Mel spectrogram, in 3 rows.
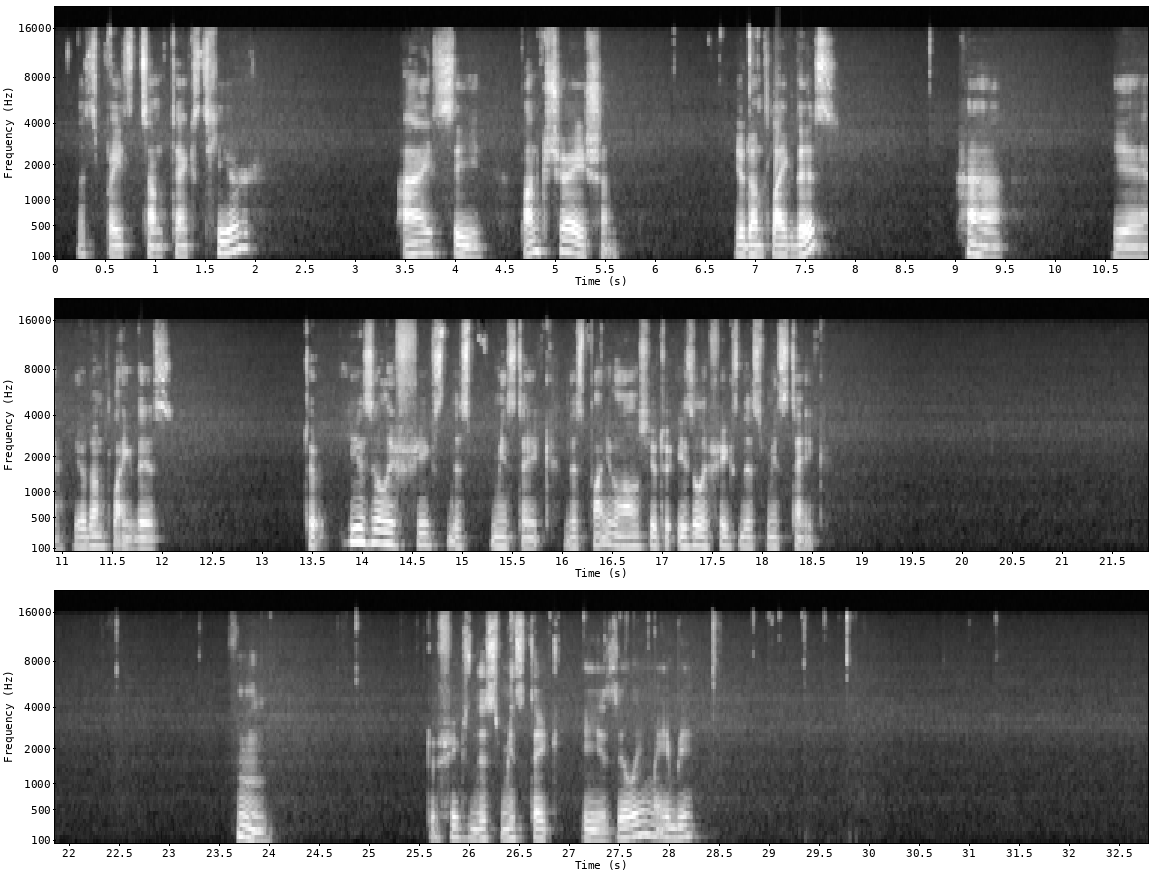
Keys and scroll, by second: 0.5 super+v, 6.9 ,, 23.9 BackSpace, 24.6 BackSpace, 25.3 alt+Right, 25.5 alt+Right, 25.6 alt+Right, 26.3-30.3 typing.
